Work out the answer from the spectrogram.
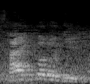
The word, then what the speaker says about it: Psychology: ও জি ওয়াই এটার নাম কি এটা কি সাইকোলজি সাই লজি সাইকোলজি মানে কি মনস্তত্ত্ব বা মনোবিদ্যা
